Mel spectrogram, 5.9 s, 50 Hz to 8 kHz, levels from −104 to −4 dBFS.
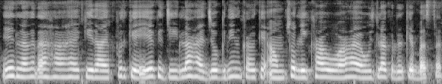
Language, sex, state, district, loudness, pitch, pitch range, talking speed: Hindi, female, Chhattisgarh, Raipur, -15 LUFS, 225 Hz, 215-235 Hz, 225 wpm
